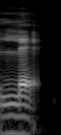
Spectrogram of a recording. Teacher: जीभ के दोनों साइडों से हवा बाहर निकल रही है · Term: पार्श्विक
